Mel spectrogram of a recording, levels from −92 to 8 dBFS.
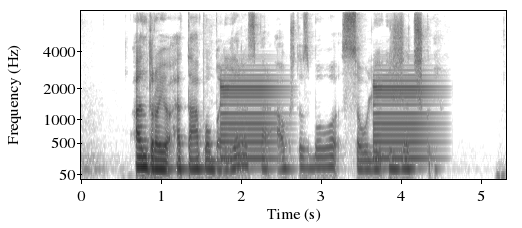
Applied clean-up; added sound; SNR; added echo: none; Piano; 4 dB; none.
